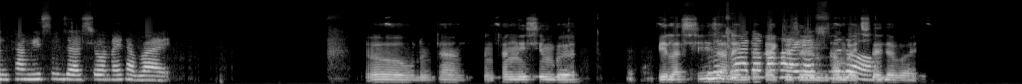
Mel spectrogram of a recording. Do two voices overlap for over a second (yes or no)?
yes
